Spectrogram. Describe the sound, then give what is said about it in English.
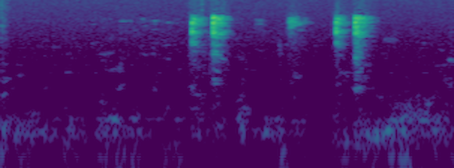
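Several sharp plastic clicks in quick irregular bursts as the keys of a Lego typewriter are pressed, over a low background rumble. “That's a Lego typewriter?”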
